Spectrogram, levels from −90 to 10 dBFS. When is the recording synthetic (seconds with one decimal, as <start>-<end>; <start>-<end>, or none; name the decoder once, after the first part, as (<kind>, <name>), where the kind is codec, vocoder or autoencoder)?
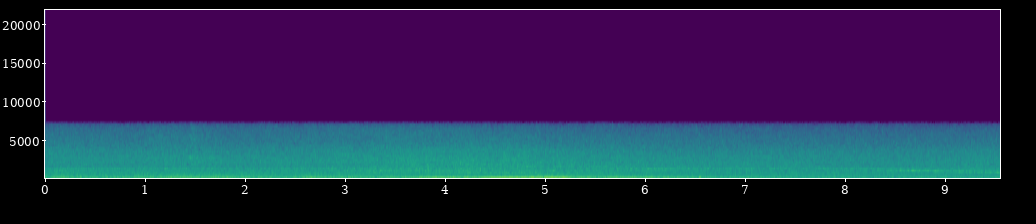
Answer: none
